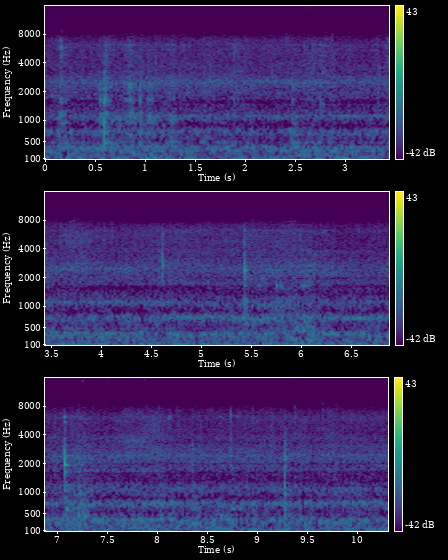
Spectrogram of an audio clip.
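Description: Halloumi cubes frying in a nonstick pan, a steady soft sizzle, with a wooden spatula stirring them and knocking against the pan in a few sharp clicks, the loudest about half a second in and about seven seconds in.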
